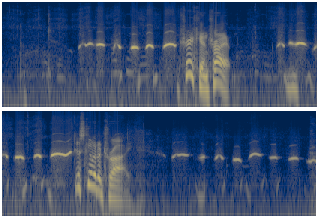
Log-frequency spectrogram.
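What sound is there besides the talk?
person whistling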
